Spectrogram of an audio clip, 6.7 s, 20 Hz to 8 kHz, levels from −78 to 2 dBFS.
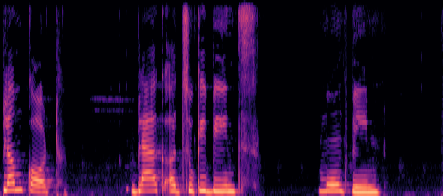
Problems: background sounds at intervals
